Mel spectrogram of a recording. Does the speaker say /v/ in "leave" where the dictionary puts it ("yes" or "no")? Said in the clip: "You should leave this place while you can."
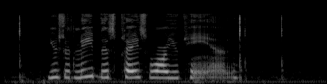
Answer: yes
